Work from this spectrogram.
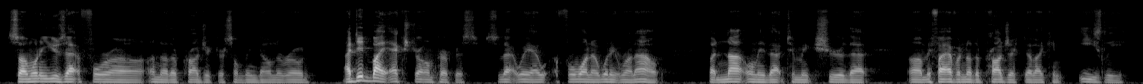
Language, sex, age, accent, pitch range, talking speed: English, male, 30-49, American, 105-125 Hz, 255 wpm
